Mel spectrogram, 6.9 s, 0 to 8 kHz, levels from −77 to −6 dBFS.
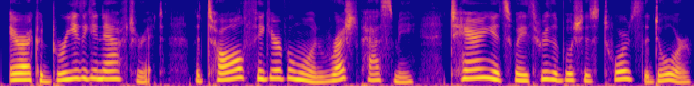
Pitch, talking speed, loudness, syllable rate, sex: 235 Hz, 215 wpm, -17 LUFS, 5.6 syllables/s, female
